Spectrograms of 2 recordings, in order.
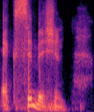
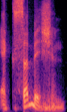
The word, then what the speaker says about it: exhibition: But again, you look at the phonics and the proper pronunciation would be exhibition. Exhibition. Try that, Donnie. Exhibition. Exhibition. Exhibition. Yeah. Ek. This time it's an EK, not an IK.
